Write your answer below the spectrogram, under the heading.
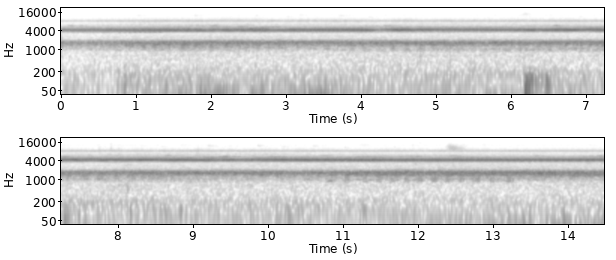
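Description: Steady high-pitched chorus of night insects, an even hiss-like trilling that does not let up, with a faint low thump about six seconds in.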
